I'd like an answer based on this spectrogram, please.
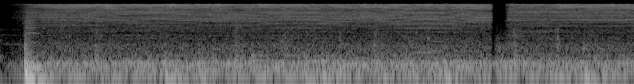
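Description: Aerosol spray can hissing steadily as it is sprayed over an oil pastel drawing, with a short break about five seconds in before the spray resumes.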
